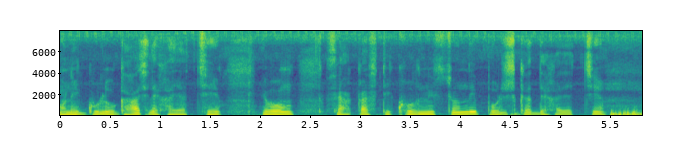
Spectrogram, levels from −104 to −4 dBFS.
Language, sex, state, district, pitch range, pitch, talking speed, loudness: Bengali, male, West Bengal, Paschim Medinipur, 135-150 Hz, 140 Hz, 125 wpm, -16 LUFS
